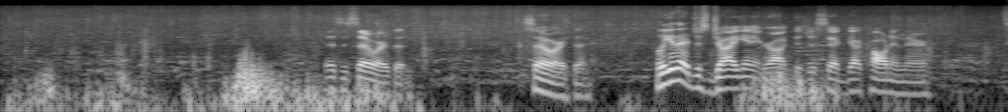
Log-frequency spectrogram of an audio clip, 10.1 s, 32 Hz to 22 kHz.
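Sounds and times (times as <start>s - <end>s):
wind buffeting microphone: 0.0s - 5.0s, 7.2s - 8.6s
people's voices: 0.0s - 10.0s
waterfall rushing: 0.0s - 10.0s.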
